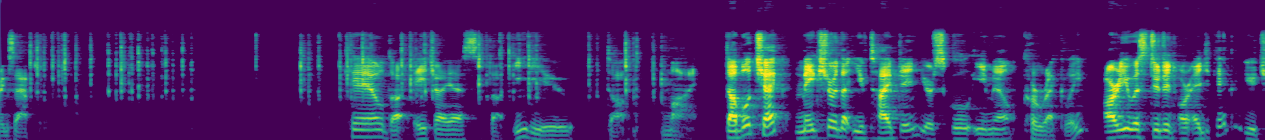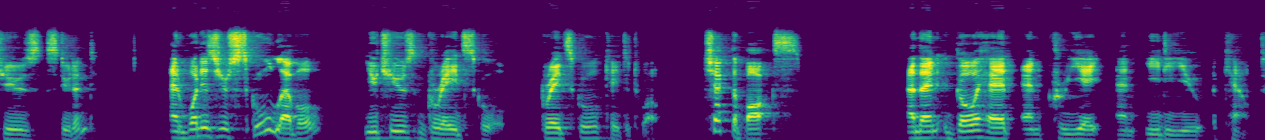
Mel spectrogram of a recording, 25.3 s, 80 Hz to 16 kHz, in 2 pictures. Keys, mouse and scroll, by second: 0.0-6.9 typing.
